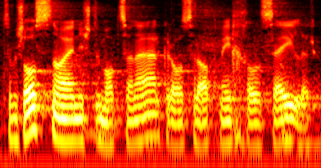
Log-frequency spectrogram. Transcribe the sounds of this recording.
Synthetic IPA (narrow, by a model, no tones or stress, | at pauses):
t͡sʊmʃlʊsnɔɛnɪʃd̥əɾmɔt͡sjonæːɾɡ̥ɾoːsɾɑːtmɪχɑlsɛɪlə̰ɾ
